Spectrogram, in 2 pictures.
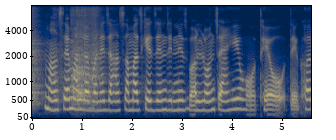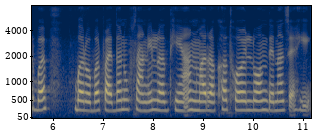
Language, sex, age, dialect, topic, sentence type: Chhattisgarhi, female, 18-24, Central, banking, statement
